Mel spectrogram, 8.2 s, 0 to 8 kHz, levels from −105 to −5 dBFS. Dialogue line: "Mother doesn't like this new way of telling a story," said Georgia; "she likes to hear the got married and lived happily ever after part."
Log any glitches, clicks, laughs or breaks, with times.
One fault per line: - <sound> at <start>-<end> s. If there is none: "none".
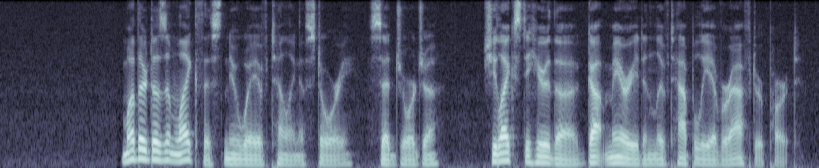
none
